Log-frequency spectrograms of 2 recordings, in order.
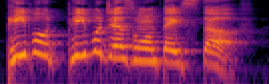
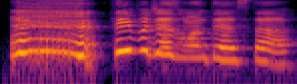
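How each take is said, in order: First: Said in the usual way. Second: "people just want their stuff" said higher through leftover laughter; laughing. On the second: Real, not acted. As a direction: let the laugh carry into the words.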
